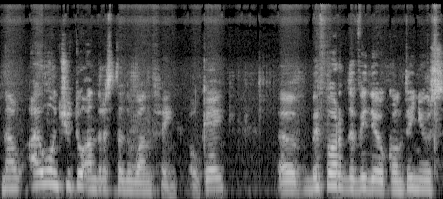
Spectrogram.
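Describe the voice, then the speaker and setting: A somewhat breathy man with a Czech accent, in a dry, close sound with no echo. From Czech Republic. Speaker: cosplay maker. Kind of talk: tutorial. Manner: halting.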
